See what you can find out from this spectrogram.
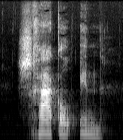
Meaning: inflection of inschakelen: 1. first-person singular present indicative 2. second-person singular present indicative 3. imperative
- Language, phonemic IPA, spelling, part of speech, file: Dutch, /ˈsxakəl ˈɪn/, schakel in, verb, Nl-schakel in.ogg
